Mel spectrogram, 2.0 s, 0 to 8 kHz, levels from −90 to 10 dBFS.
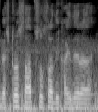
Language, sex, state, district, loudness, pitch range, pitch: Hindi, male, Jharkhand, Deoghar, -16 LUFS, 125-140 Hz, 130 Hz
